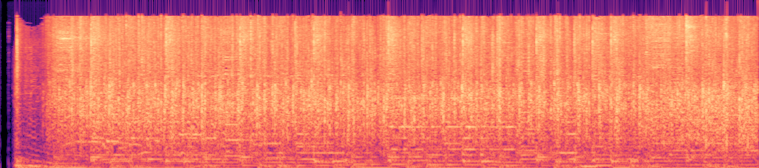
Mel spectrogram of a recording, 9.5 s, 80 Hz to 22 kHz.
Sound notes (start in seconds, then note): 0.4 upbeat music; 3.0 audience cheers and applauds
